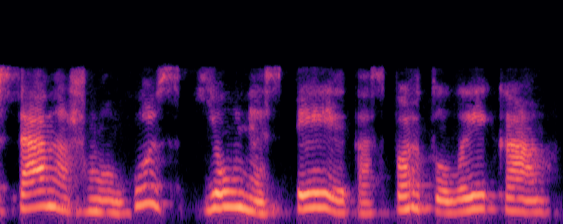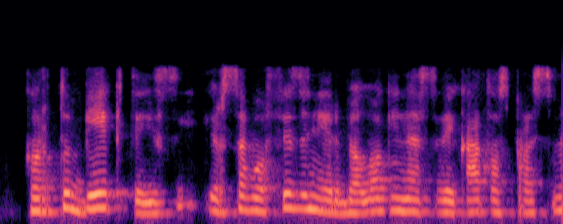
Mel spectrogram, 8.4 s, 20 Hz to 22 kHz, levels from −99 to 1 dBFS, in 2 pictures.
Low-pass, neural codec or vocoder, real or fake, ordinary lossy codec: 7.2 kHz; codec, 16 kHz, 4 kbps, FreqCodec, smaller model; fake; Opus, 64 kbps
